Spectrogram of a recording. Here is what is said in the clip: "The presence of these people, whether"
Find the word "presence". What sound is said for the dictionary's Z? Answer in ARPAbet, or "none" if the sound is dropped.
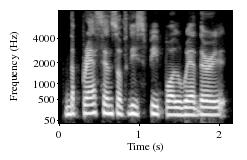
S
